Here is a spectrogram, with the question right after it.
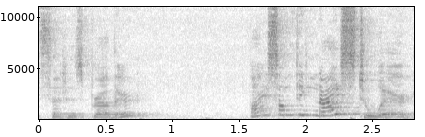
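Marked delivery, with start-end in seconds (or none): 1.6-2.8 put-on high, quick little-girl voice; sister's voice. A narrator's reading. Sister suggests a gift, high and quick. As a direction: chirp it up high like a young sister. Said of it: "said his sister".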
